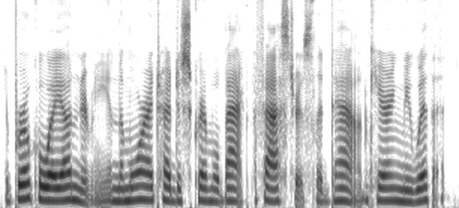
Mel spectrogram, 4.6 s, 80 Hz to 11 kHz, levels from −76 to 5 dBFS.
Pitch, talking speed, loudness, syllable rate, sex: 195 Hz, 290 wpm, -17 LUFS, 6.3 syllables/s, female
